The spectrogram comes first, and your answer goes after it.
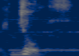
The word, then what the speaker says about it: joule: Joule, que se lee joules.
